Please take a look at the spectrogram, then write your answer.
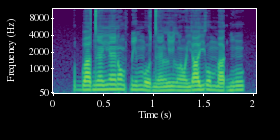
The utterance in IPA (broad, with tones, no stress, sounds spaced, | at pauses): b a˧ d ɛ̃˧ j ɛ̃˦ ɾ ɔ̃˧ k͡p i˧ m o˨ d ɛ̃˨˦ l i˦˨ l ɔ̃˨˦ j a˦ j o˦˨ m a˨˦ ɡ͡b ũ˦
